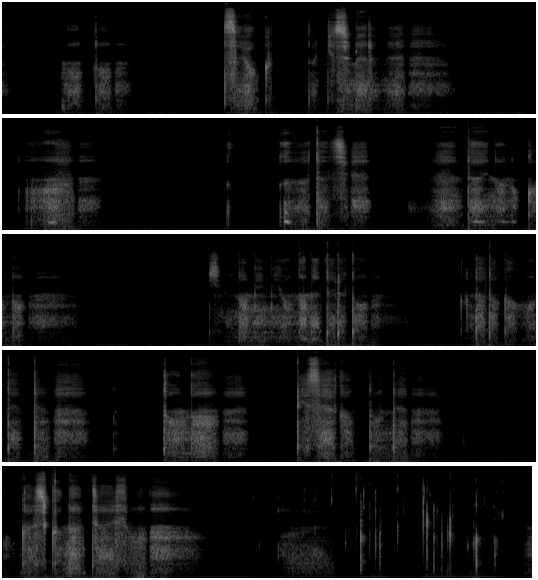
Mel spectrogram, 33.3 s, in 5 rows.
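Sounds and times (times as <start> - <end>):
sweet ASMR whispering: 0.8 - 1.6, 2.8 - 5.5, 6.9 - 7.9, 10.2 - 11.3, 12.1 - 13.7, 16.0 - 18.2, 19.1 - 21.1, 22.0 - 23.1, 23.7 - 25.6, 26.8 - 29.2, 30.2 - 31.5, 32.0 - 33.3
ASMR ear licking sounds in the right ear: 30.8 - 33.0.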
